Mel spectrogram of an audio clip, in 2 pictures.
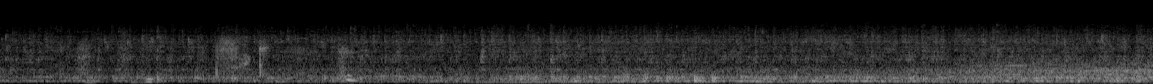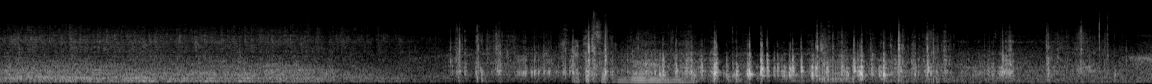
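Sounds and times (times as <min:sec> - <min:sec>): aircraft engine rumble: 0:05.3 - 0:16.1.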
